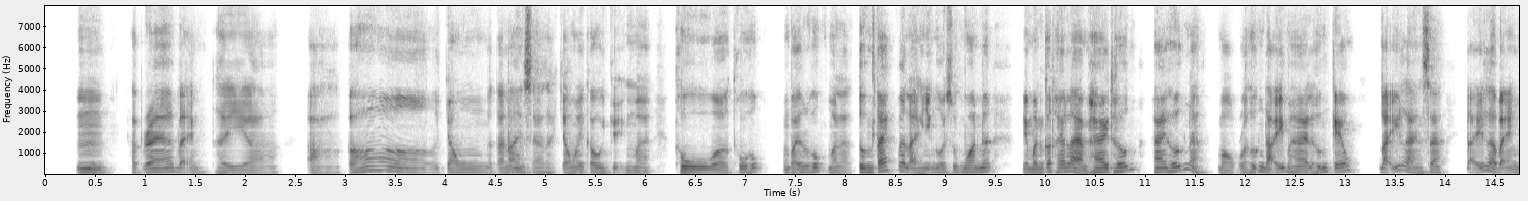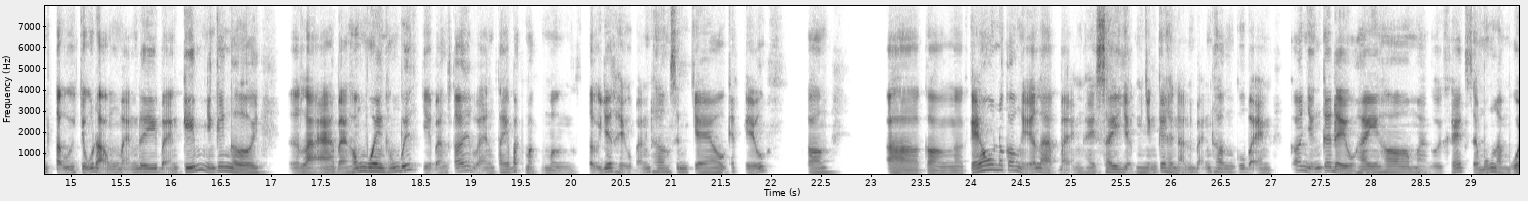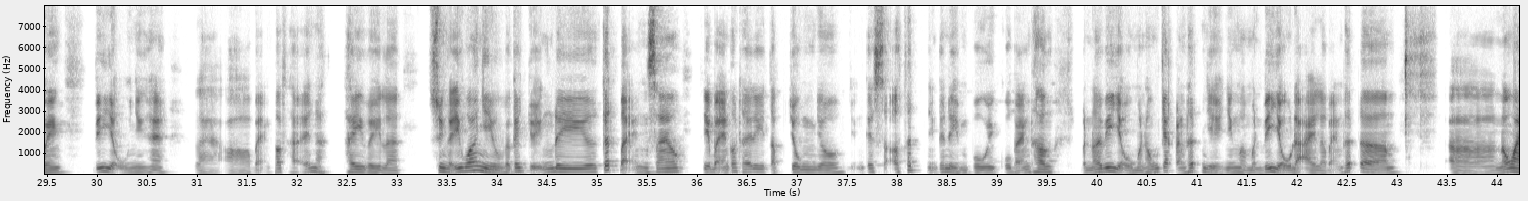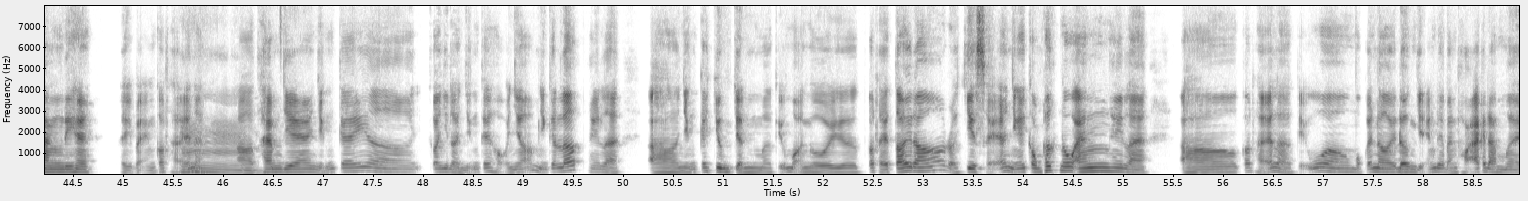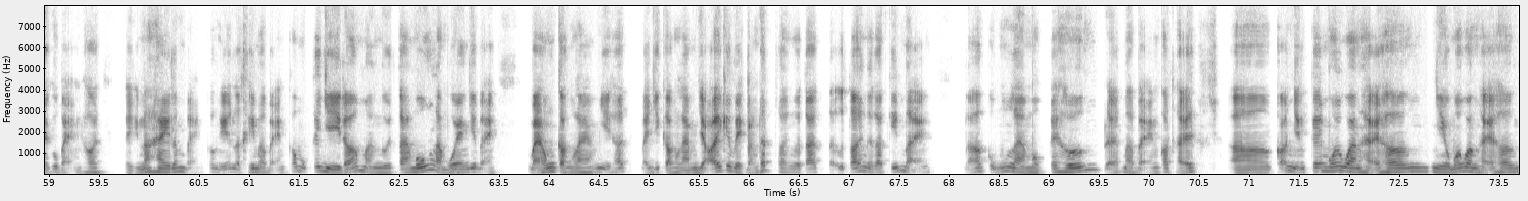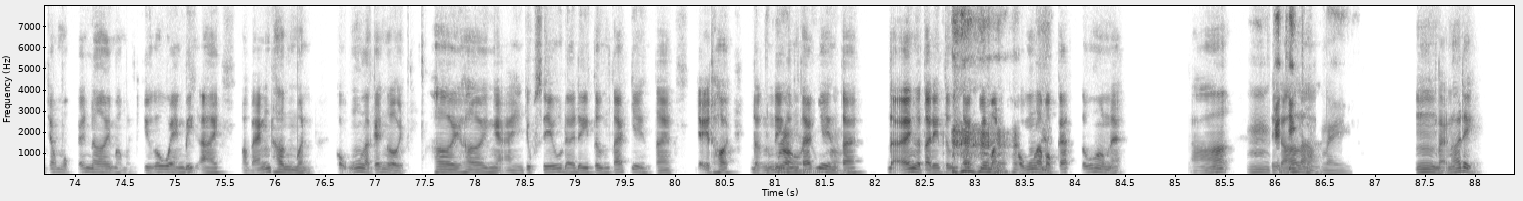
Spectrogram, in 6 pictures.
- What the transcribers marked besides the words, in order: tapping; horn; tsk; other background noise; laugh
- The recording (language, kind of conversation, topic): Vietnamese, advice, Bạn đang cảm thấy cô đơn và thiếu bạn bè sau khi chuyển đến một thành phố mới phải không?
